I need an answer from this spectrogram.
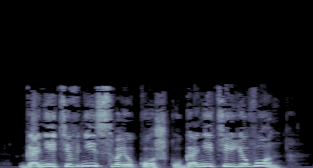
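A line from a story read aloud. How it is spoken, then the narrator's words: Angry old woman shouting. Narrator (Russian): сердито закричала старушка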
